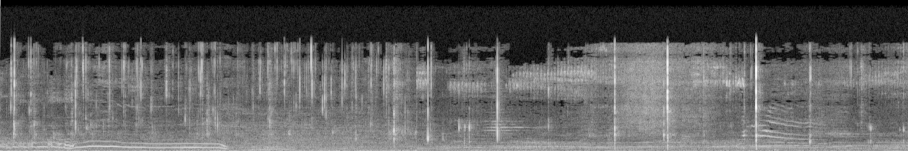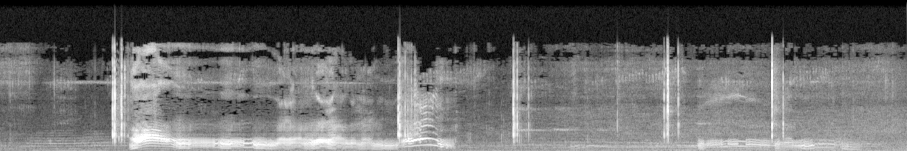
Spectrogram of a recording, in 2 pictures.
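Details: Stray kitten filmed on a DJI Osmo action camera: a short falling meow at the start, then a louder, harsh drawn-out wail mid-clip and a final wavering meow, with soft clicks and a low hum throughout.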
